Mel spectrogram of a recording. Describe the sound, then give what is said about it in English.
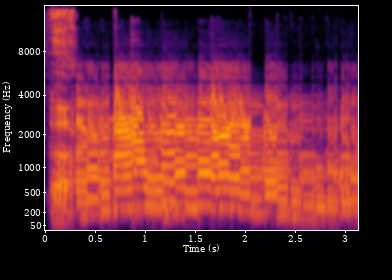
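A thick, heavily distorted guitar tone from the distortion section of a Route 66 unit plays a sustained melodic line with rich, buzzing harmonics, loud, with no talking over it. “And then the distortion section of this is just, if I can talk.”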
